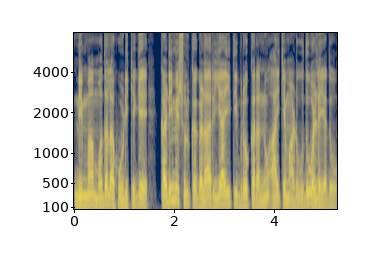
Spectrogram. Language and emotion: Kannada, neutral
